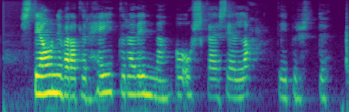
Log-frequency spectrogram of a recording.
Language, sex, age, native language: Icelandic, female, 60-69, Icelandic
